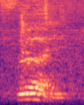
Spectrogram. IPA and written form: frə̯i (three)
